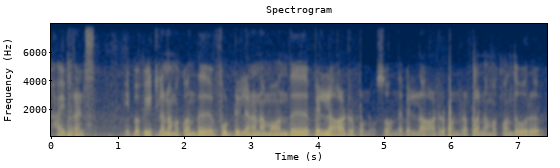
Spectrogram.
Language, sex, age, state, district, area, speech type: Tamil, male, 45-60, Tamil Nadu, Tiruvarur, urban, spontaneous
